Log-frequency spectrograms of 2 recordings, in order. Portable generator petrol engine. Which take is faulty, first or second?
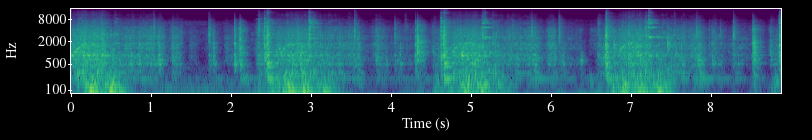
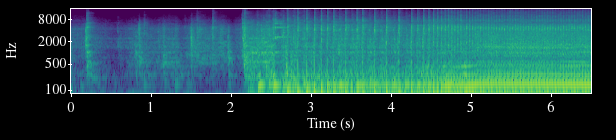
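first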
